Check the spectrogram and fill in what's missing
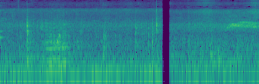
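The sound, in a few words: stirring khichuri with salt and turmeric in a pot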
